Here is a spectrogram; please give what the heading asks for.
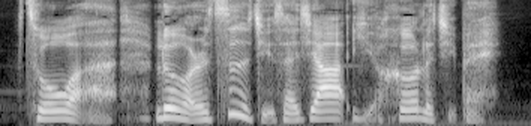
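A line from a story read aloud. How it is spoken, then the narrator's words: Smiling, cheerful. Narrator (Chinese): 孔学富笑吟吟地说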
